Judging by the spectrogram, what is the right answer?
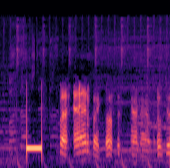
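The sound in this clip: A telephone call is dialed from a studio: one short, steady electronic tone sounds, then a voice talks over the line in bursts of speech.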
